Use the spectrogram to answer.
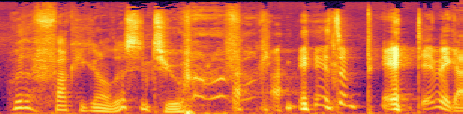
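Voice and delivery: high, fast incredulous rant; incredulous outburst. Real, not acted. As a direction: blurt it out in disbelief. Outraged rant at quote.

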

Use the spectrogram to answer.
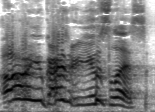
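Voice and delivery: fed-up mock scold; exasperated. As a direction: throw up your hands at them. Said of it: "she's like".

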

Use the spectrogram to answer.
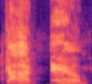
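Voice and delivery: high mocking drill sergeant exclamation. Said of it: "they're like".

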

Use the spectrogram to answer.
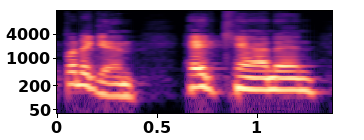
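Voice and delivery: ordinary talk, nothing marked

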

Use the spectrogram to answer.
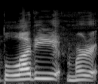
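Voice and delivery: usual speaking voice

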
